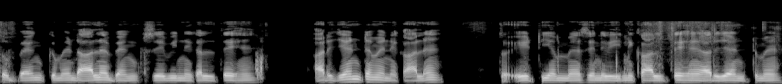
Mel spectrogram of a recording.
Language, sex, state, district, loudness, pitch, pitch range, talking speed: Hindi, male, Uttar Pradesh, Etah, -17 LUFS, 100 Hz, 95-100 Hz, 160 wpm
